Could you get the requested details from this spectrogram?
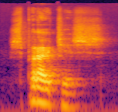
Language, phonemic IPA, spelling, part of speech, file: Dutch, /ˈsprœycəs/, spruitjes, noun, Nl-spruitjes.ogg
- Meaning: plural of spruitje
